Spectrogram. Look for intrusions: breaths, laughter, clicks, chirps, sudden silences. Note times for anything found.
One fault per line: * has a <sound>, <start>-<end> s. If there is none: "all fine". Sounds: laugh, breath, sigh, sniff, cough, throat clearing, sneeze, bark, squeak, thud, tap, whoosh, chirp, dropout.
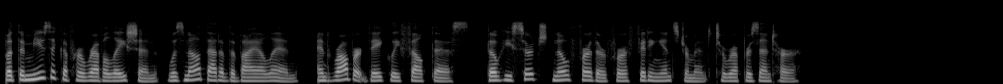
all fine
